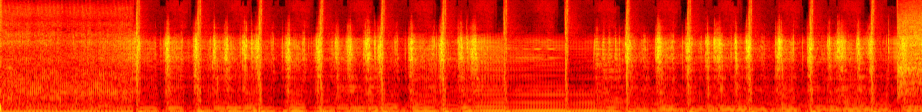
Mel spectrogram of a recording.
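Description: A vintage Cessna Skylane propeller plane takes off from a private backyard runway, its engine drone loud and steady in the cabin, with rhythmic clicks and a shifting pitch as power builds.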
